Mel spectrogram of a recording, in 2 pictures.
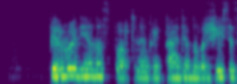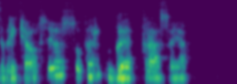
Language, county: Lithuanian, Vilnius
